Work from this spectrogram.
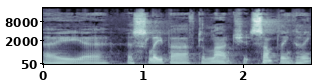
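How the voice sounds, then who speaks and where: With a rural Australian accent, a man talks at a moderate pace in a fairly low pitch. His intonation is monotone and flat, on a very clean recording with a silent background. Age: 60s. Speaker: farmer. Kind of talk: interview. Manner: halting, many fillers.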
